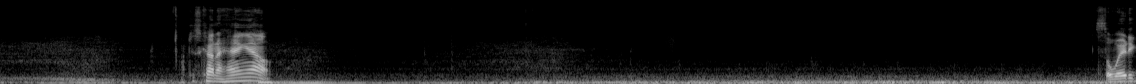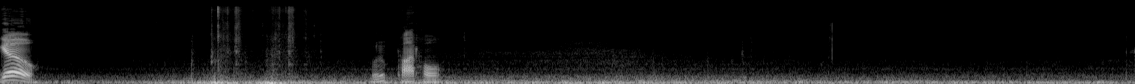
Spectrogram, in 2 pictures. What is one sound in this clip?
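A car hums steadily along the road, with a low rumble of tyres.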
